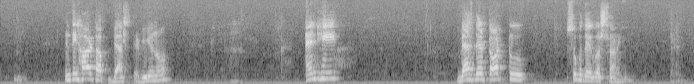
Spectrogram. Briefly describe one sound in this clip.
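An elderly man speaks slowly and calmly into a microphone, in short phrases with pauses.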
